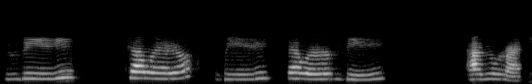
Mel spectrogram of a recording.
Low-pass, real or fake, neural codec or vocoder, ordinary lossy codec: 3.6 kHz; fake; codec, 24 kHz, 0.9 kbps, WavTokenizer, medium music audio release; none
